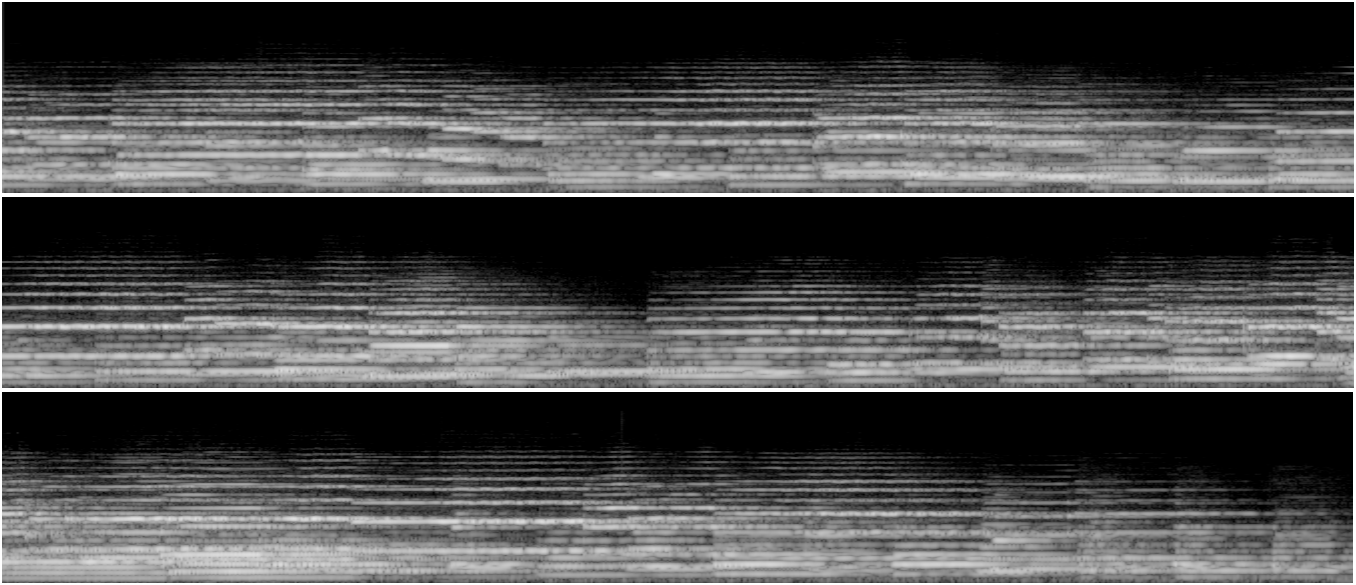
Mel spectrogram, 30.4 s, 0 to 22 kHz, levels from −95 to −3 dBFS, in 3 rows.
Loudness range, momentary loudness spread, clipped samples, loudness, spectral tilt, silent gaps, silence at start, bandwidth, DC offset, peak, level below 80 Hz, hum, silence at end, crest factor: 7 LU; 10 LU; under 0.1%; -22 LUFS; -7.5 dB/octave; none; 0 s; 6.4 kHz; under 0.1%; -6 dBFS; -60 dBFS; none; 0 s; 16 dB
